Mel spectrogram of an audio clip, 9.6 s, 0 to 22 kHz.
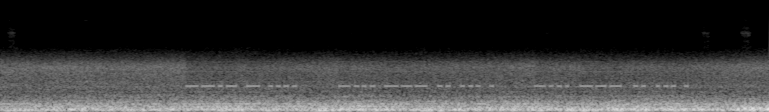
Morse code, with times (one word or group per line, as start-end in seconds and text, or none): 2.3-3.7 QTH
4.2-6.2 BOISE
6.7-8.6 BOISE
